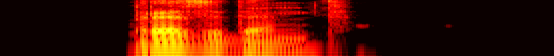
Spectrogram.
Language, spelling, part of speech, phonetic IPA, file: Polish, prezydent, noun, [ˈprɛzɨdɛ̃nt], Pl-prezydent.ogg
